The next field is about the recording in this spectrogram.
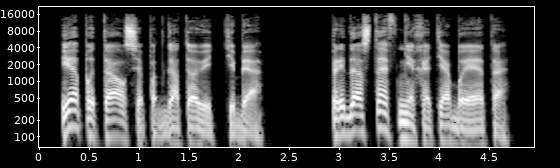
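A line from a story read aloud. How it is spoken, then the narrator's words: Cold, dry. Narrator (Russian): отчужденно и сухо произнес внук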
